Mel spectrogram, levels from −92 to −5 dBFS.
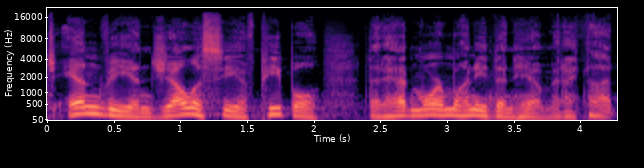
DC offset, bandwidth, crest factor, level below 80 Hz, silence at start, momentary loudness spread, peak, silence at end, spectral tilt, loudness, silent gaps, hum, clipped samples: under 0.1%; 18 kHz; 16 dB; -74 dBFS; 0 s; 10 LU; -16 dBFS; 0.05 s; -5.5 dB/octave; -33 LUFS; none; none; under 0.1%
